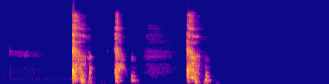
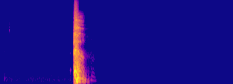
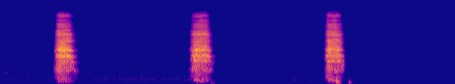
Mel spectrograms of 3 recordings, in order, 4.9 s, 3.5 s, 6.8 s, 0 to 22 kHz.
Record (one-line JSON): {"three_cough_length": "4.9 s", "three_cough_amplitude": 32768, "three_cough_signal_mean_std_ratio": 0.23, "cough_length": "3.5 s", "cough_amplitude": 32768, "cough_signal_mean_std_ratio": 0.15, "exhalation_length": "6.8 s", "exhalation_amplitude": 27581, "exhalation_signal_mean_std_ratio": 0.26, "survey_phase": "beta (2021-08-13 to 2022-03-07)", "age": "45-64", "gender": "Female", "wearing_mask": "No", "symptom_runny_or_blocked_nose": true, "symptom_headache": true, "symptom_change_to_sense_of_smell_or_taste": true, "symptom_loss_of_taste": true, "smoker_status": "Never smoked", "respiratory_condition_asthma": false, "respiratory_condition_other": false, "recruitment_source": "Test and Trace", "submission_delay": "1 day", "covid_test_result": "Positive", "covid_test_method": "RT-qPCR", "covid_ct_value": 14.8, "covid_ct_gene": "ORF1ab gene", "covid_ct_mean": 15.1, "covid_viral_load": "11000000 copies/ml", "covid_viral_load_category": "High viral load (>1M copies/ml)"}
